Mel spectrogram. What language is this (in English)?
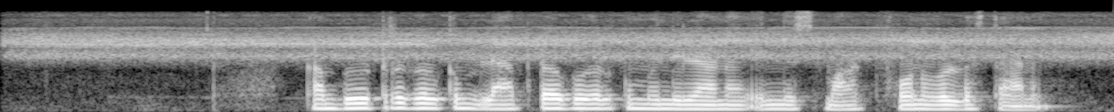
Malayalam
